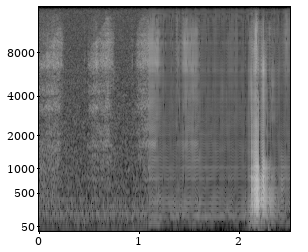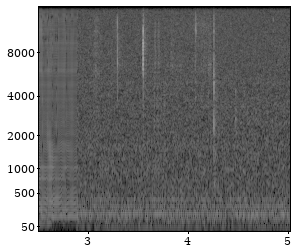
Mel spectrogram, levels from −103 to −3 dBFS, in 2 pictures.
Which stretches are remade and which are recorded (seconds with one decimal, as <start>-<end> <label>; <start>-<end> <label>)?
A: 0.0-1.1 recorded; 1.1-2.9 remade; 2.9-5.0 recorded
